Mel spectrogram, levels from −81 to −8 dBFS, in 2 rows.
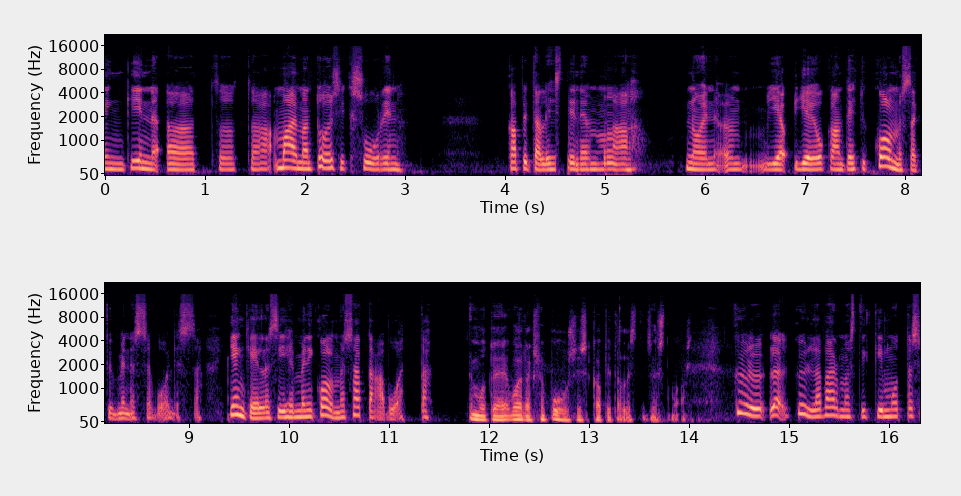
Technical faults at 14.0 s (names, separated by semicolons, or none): none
